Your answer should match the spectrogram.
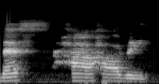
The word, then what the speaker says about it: Meshahar: Indian boy by the name Meshahar, pronounced, here's a pronunciation, Meshahari.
